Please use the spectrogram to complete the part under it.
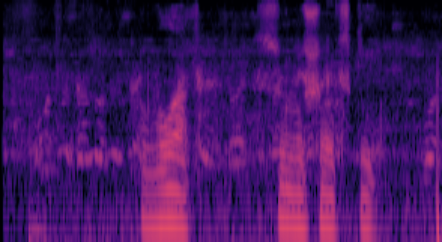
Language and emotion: Russian, neutral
